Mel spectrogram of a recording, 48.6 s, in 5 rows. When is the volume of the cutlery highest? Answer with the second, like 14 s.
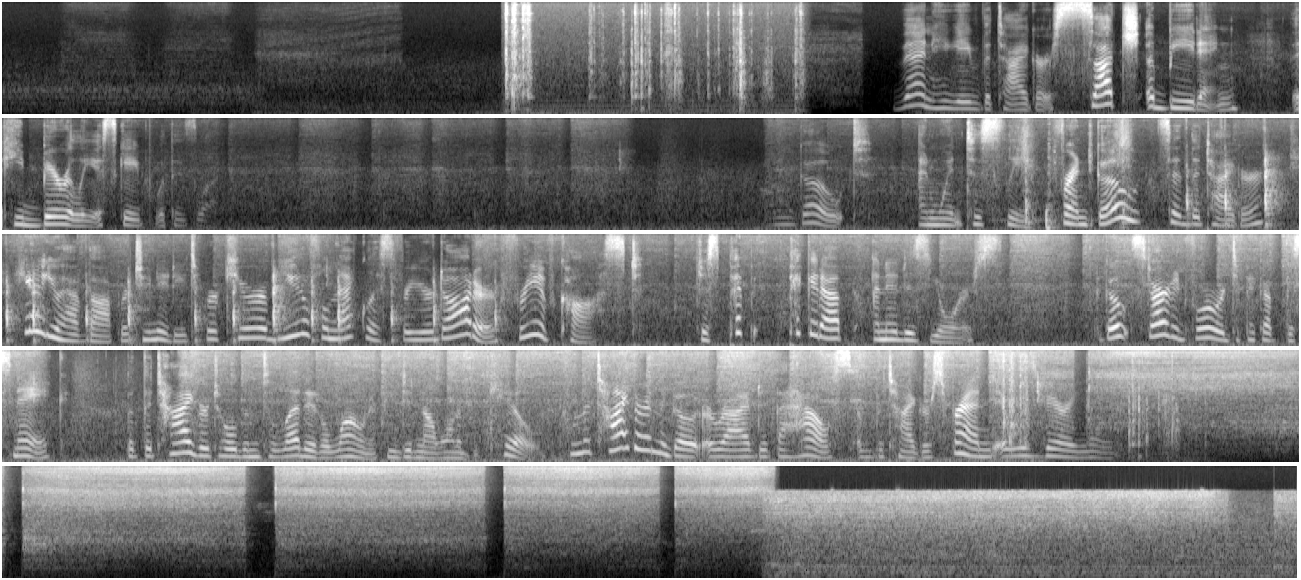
4 s.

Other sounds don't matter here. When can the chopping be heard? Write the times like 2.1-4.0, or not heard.
17.2-23.3.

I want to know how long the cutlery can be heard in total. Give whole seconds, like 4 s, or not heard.
4 s.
